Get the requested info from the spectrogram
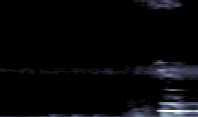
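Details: Weimaraner. A Weimaraner lets out a short, thin whine that rises out of near silence and holds a steady pitch. The whimpering sound is the dog begging for treats.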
